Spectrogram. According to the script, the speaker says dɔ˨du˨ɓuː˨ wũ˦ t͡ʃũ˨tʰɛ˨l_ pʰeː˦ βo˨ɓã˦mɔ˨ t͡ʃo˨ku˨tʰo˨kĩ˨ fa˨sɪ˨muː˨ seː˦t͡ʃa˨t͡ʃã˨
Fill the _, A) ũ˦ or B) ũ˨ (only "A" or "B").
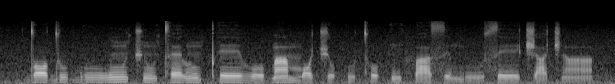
A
